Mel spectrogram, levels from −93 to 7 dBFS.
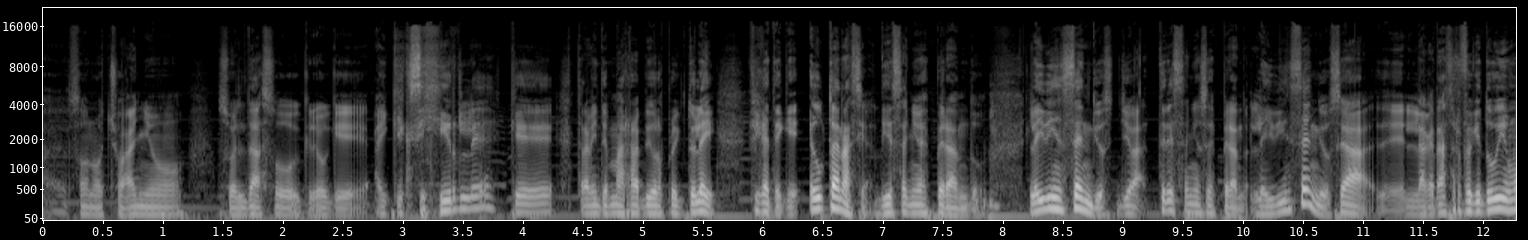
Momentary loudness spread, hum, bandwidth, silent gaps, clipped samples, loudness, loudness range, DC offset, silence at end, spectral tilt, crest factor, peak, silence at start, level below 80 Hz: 13 LU; none; 17 kHz; none; under 0.1%; -29 LUFS; 7 LU; under 0.1%; 0 s; -6 dB/octave; 22 dB; -6 dBFS; 0 s; -52 dBFS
